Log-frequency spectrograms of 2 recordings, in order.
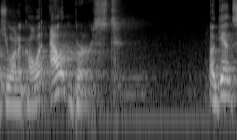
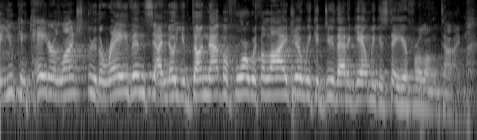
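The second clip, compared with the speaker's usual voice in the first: eager Peter; 5 semitones higher, 7 dB louder than usual. Retold or imitated. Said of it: "why Peter said earlier".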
